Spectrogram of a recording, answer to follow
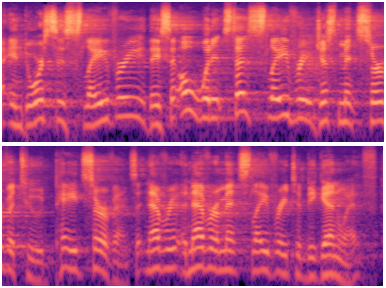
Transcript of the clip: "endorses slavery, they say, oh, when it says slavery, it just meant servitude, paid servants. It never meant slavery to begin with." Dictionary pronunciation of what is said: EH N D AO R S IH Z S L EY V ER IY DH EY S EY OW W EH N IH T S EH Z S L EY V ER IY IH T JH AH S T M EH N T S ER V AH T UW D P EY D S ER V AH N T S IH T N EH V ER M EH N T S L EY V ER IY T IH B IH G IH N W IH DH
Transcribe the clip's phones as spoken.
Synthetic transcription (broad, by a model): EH N D AO R S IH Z S L EY V ER IY DH EY S EY OW W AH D IH T S EH Z S L EY V ER IY IH T JH AH S T M EH N T S ER V AH T UW D P EY D S ER V AH N T S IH T N EH V ER M EH N T S L EY V ER IY T IH B IH G IH N W IH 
